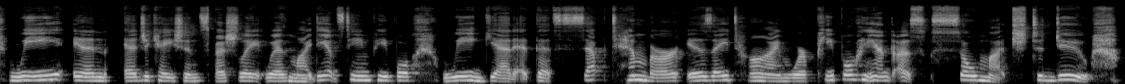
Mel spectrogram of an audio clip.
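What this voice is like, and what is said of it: Southern American drawl. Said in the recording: “with my southern drawl, I could pronounce that a little bit different”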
